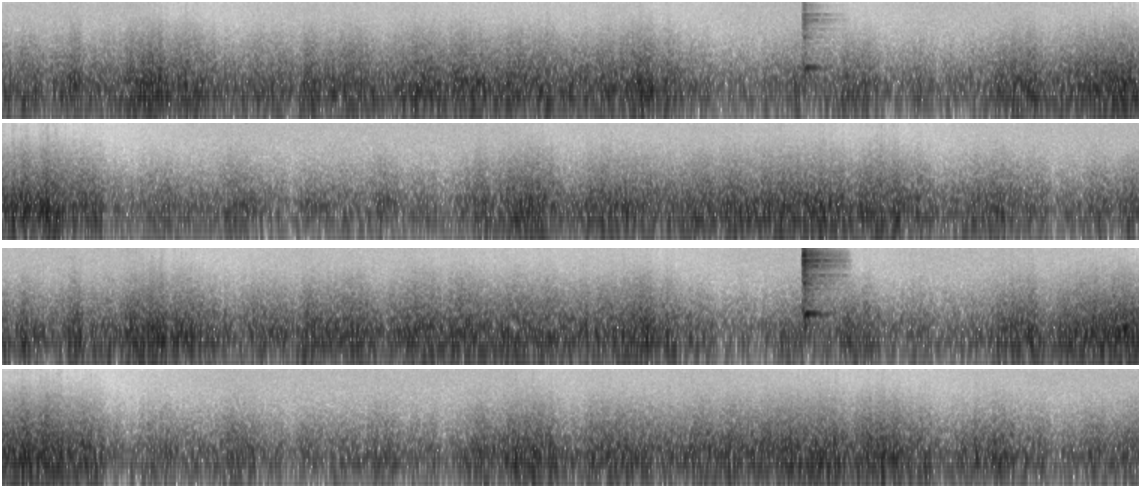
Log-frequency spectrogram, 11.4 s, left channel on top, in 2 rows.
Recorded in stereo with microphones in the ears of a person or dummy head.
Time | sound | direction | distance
4.0 | dishes clattering | 55° right (ahead or behind) | ?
